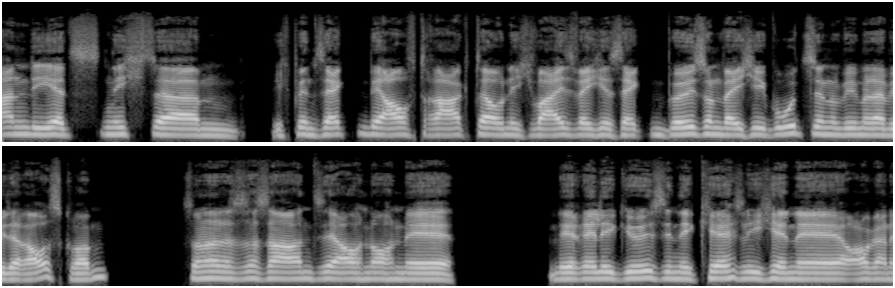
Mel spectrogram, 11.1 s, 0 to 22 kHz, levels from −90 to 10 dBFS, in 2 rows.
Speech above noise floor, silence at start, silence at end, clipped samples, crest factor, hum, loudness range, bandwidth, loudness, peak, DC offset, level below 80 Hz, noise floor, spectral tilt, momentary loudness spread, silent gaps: 71 dB; 0 s; 0 s; under 0.1%; 14 dB; none; 1 LU; 15 kHz; -15 LUFS; 0 dBFS; under 0.1%; -62 dBFS; -86 dBFS; -5.5 dB/octave; 7 LU; none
